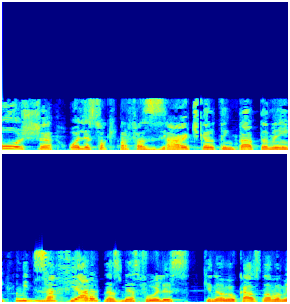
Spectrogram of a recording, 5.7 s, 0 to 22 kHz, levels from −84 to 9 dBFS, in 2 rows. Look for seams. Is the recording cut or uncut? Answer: cut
